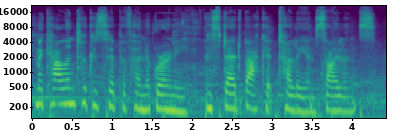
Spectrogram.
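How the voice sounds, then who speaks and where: A woman's voice: fairly low pitch, moderate pace, natural voice. A woman acting as the composed storyteller of an audio drama, reading scripted third-person narration. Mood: measured. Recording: loud music bed behind voice.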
